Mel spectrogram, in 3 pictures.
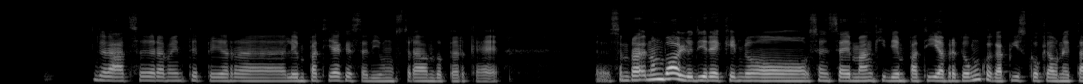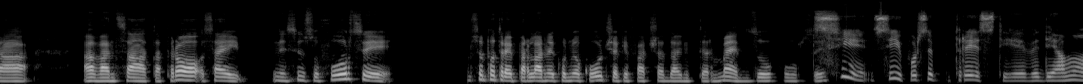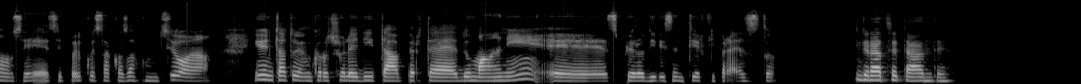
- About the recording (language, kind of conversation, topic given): Italian, advice, Come posso superare la mancanza di fiducia nelle mie capacità per raggiungere un nuovo obiettivo?
- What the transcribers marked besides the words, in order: tapping; in English: "coach"; distorted speech; "intanto" said as "intato"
